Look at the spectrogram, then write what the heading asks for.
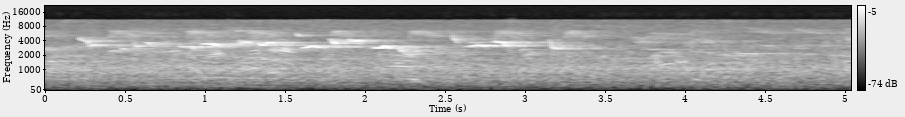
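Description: Birds chirping in quick runs of short high notes, busiest in the first three seconds, over steady outdoor background noise.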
